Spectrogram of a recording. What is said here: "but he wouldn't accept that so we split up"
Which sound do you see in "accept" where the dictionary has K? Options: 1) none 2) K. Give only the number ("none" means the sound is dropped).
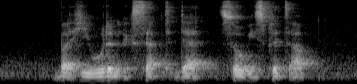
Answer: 2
